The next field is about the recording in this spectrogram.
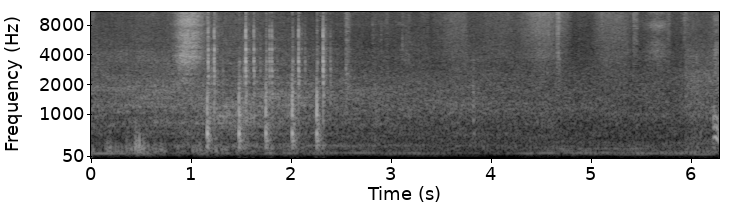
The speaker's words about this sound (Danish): Skal vi prøve at banke på og høre om... Øh, det kan vi da gøre. Om dit synes noget om den kanin. Ja. Skal vi bare banke, eller hvad? Ja, start med at banke.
